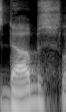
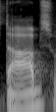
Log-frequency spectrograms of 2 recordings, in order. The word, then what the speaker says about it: Dobbs: It's just kind of a weird situation with that because half the people out there still think it's Dubs, like that's officially how you say his name, or it's probably not half anymore. It's like 10% haven't come to the realization that his name is not Dubs, it's Dobbs, which is, anyways.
